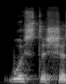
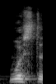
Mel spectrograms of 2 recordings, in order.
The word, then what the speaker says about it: Worcestershire: called Worcestershire Worcestershire sauce it's actually two ways of saying it you can do the full way Worcestershire sauce and some people say Worcester sauce so Worcestershire becomes Worcester passed the Worcestershire sauce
